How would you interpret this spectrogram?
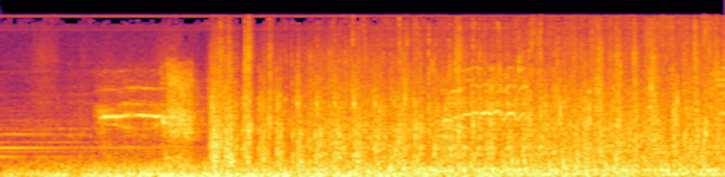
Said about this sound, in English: Felt like the earth was rumbling, like horses were galloping. What horses got out? They're all here. I heard galloping.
